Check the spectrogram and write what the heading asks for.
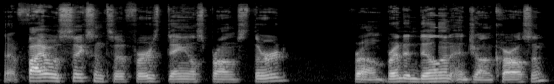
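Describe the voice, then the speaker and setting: Unhurried and fairly bright at medium pitch, a Californian's slightly allergy-raspy voice carries a casual solo hockey recap. He rambles as he reads scores and stats and corrects himself along the way.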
